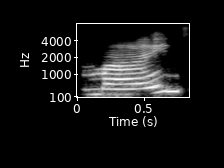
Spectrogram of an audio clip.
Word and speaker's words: mind: আচ্ছা, এটা হবে মাইন্ড। তোমার উচ্চারণে বলেছো meant, not meant, it's মাইন্ড, মাইন্ড, মাইন্ড।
